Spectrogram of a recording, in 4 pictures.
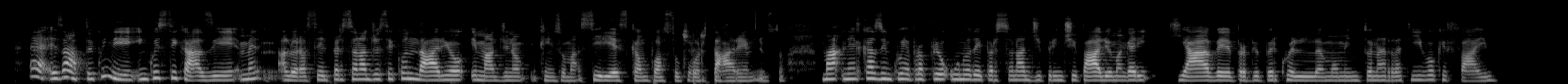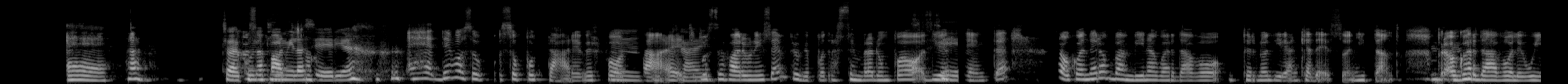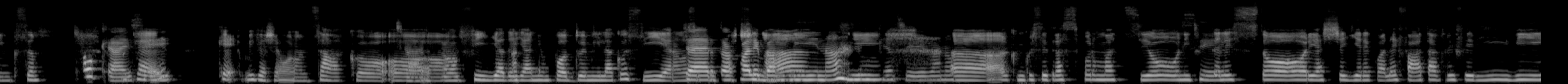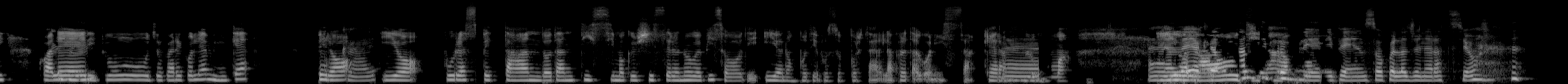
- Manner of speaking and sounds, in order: chuckle; other background noise; "sopportare" said as "soppottare"; chuckle; background speech; chuckle; chuckle
- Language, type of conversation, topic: Italian, podcast, Che cosa ti fa amare o odiare un personaggio in una serie televisiva?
